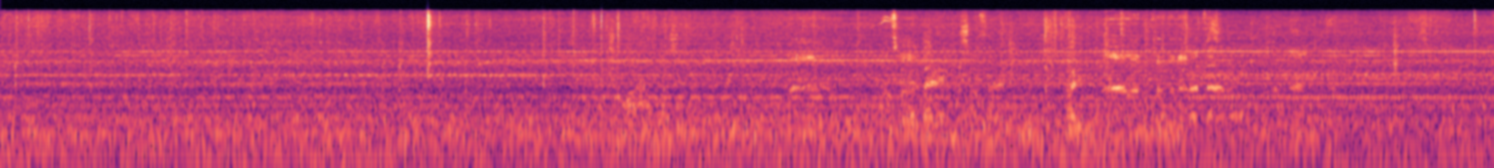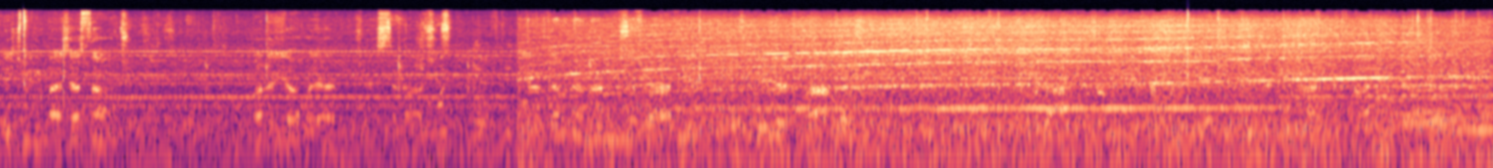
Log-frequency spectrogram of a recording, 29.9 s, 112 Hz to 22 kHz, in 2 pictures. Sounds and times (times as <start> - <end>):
Speech: 6.0 - 13.5, 14.9 - 29.6
Hubbub, speech noise, speech babble: 15.0 - 29.8.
